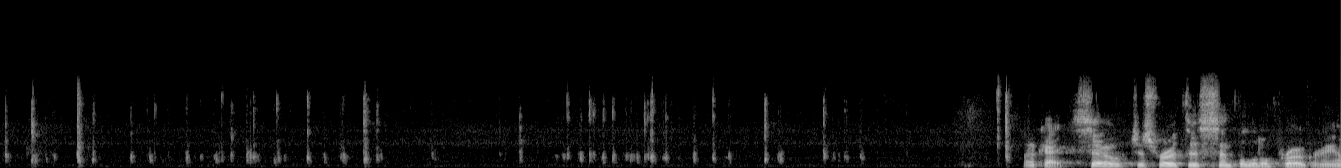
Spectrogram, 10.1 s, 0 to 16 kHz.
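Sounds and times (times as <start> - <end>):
computer keyboard typing: 0.0 - 6.6
man speaking: 7.6 - 10.0.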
